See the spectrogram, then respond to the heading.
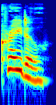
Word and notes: cradle: British English

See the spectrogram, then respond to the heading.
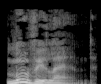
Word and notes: movieland: British English

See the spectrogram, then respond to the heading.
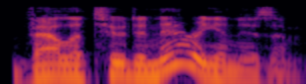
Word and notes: valetudinarianism: British English

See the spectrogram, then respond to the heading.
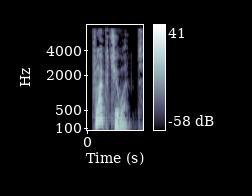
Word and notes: fluctuant: British English

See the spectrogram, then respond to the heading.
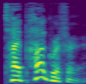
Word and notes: typographer: British English

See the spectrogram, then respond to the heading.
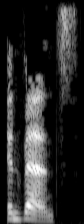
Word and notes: invents: British English

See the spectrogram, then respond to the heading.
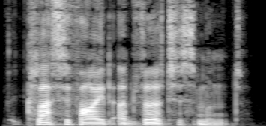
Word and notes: classified advertisement: British English

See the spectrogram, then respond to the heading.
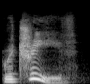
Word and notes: retrieve: British English

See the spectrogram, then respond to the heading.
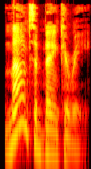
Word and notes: mountebankery: British English

